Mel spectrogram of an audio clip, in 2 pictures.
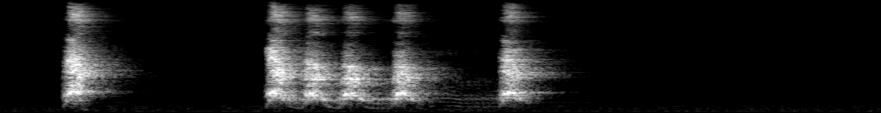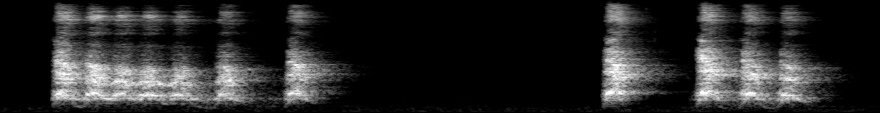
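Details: A doodle dog barks at birds in sharp, mid-pitched bursts, single barks and quick runs of four to six, separated by short silences.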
